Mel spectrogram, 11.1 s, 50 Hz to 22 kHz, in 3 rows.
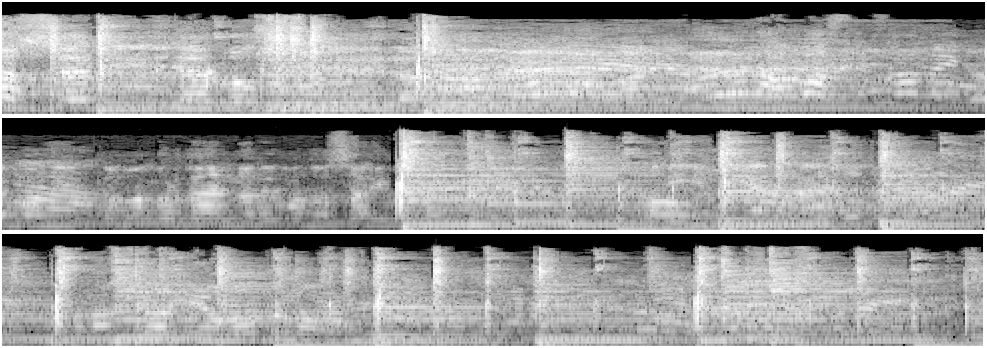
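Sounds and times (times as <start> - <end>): flamenco guitar music: 0.0 - 11.0.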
